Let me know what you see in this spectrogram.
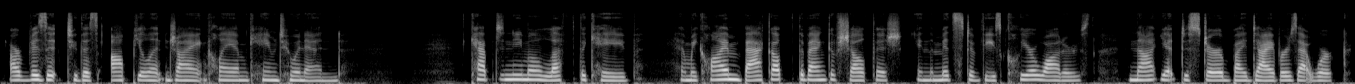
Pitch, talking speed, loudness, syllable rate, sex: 195 Hz, 175 wpm, -19 LUFS, 4.7 syllables/s, female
